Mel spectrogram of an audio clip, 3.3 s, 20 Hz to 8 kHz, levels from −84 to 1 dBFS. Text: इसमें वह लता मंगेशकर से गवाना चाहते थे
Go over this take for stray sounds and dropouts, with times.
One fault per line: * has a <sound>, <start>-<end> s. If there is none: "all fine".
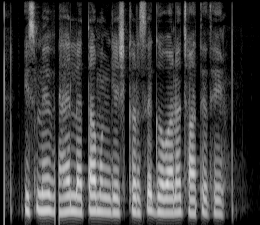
* has a dropout, 0.7-0.7 s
